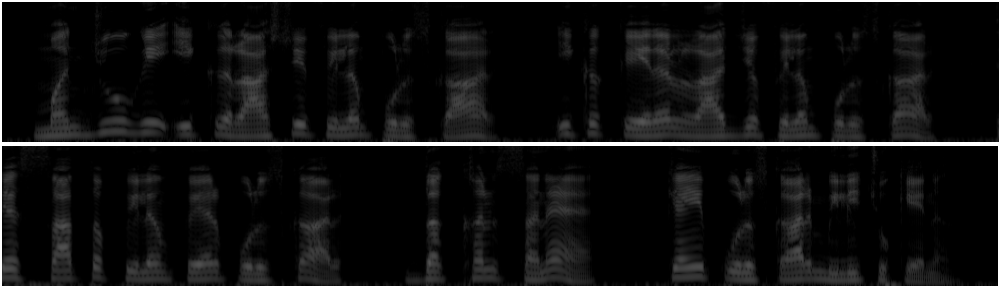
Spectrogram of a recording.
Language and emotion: Dogri, neutral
